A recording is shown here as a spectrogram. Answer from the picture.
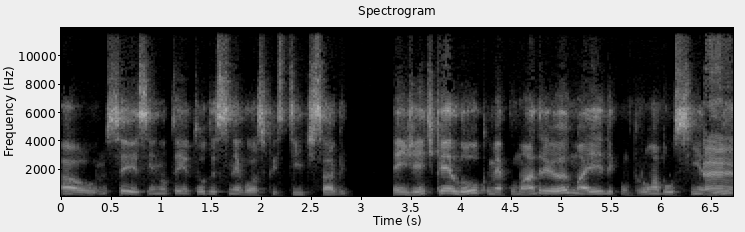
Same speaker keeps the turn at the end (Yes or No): Yes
